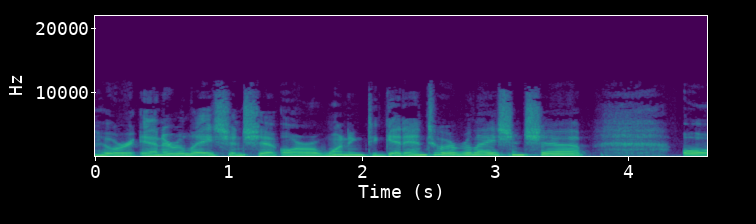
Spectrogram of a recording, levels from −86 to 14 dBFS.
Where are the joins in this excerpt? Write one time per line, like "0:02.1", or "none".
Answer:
0:01.4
